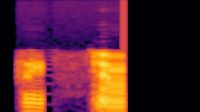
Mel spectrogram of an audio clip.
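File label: Raleigh Police Northeast District Dispatch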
